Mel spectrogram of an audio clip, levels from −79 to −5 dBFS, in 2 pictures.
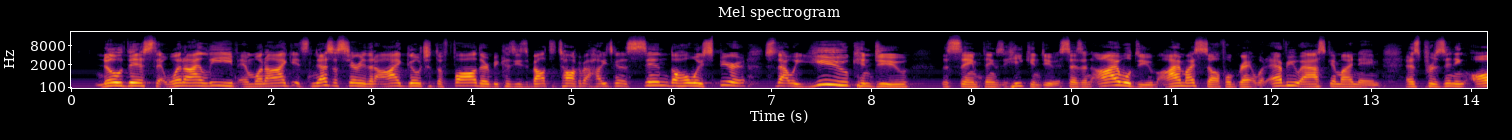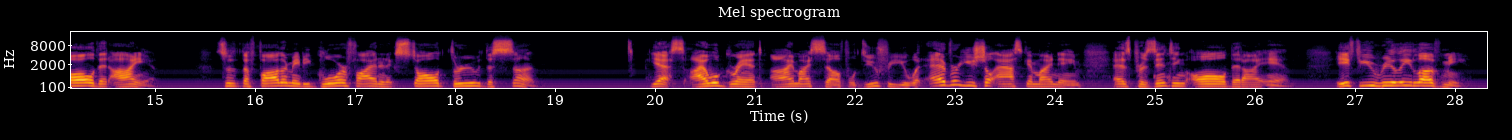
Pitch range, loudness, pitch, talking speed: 150-200 Hz, -24 LUFS, 175 Hz, 225 wpm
